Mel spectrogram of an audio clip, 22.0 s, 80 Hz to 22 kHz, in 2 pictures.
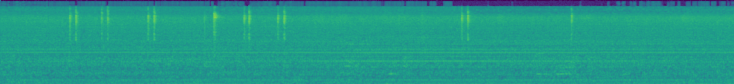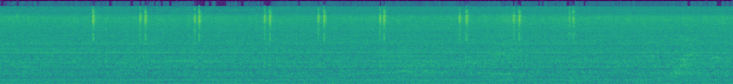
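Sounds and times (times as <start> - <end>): background hiss and hum: 0.0 - 22.0
computer mouse clicks: 1.0 - 2.4, 3.1 - 4.4, 6.9 - 7.1, 13.1 - 13.3, 13.9 - 14.1, 15.0 - 15.2, 15.8 - 16.0, 16.7 - 16.9, 17.9 - 18.1, 18.7 - 18.9, 19.5 - 19.7.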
